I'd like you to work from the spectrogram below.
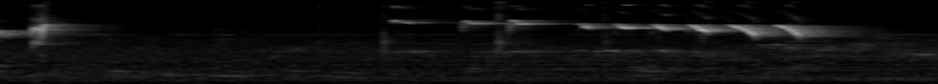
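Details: Brown-throated sunbird song for training birds: an opening sharp chirp, a few thin high whistles, then a quick descending string of bright, clipped notes, with a steady background hiss.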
